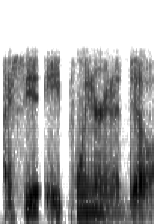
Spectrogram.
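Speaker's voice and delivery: barely-there, hushed, faint half-whisper. Retelling what the guy half-whispered to him as a kid, half-whispering. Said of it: "he whispers real slightly".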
